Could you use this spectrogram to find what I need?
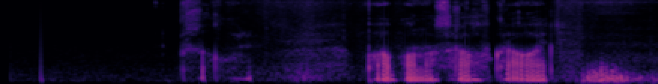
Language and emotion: Russian, neutral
